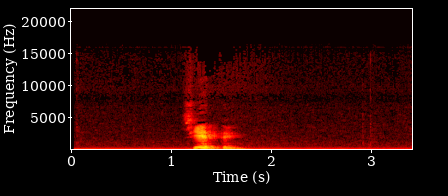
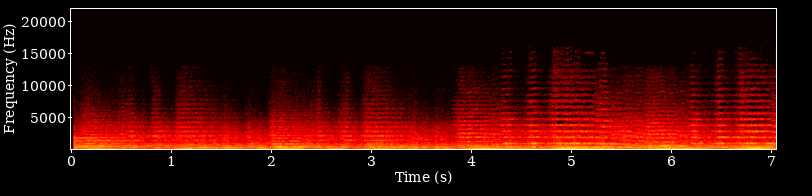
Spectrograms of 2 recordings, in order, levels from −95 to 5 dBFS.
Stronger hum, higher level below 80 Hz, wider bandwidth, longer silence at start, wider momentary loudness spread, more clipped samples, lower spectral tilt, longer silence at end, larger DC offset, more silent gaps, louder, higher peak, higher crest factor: neither; about the same, -56 dBFS vs -56 dBFS; first, 16 kHz vs 12.5 kHz; about the same, 0.05 s vs 0 s; first, 23 LU vs 8 LU; neither; second, -5.5 dB/octave vs -7 dB/octave; first, 1.3 s vs 0 s; second, under 0.1% vs 0.3%; neither; first, -32 LUFS vs -37 LUFS; first, -12 dBFS vs -20 dBFS; first, 28 dB vs 16 dB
